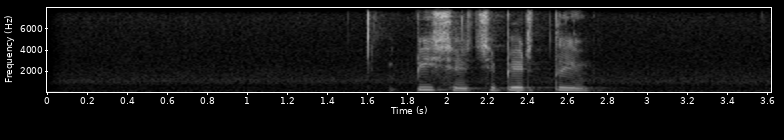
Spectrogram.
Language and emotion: Russian, neutral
